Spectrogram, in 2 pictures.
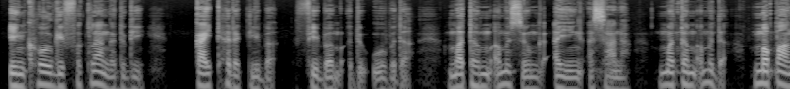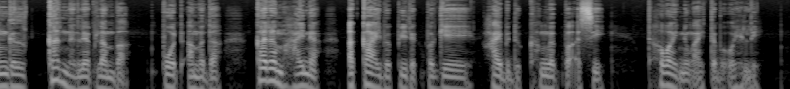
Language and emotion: Manipuri, sad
